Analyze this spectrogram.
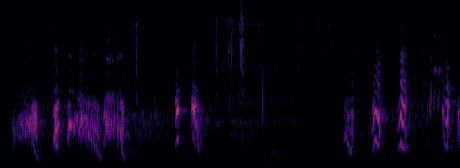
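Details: Chukar partridge giving quiet clucking chuk notes, irregular bursts of short harsh calls with brief pauses between.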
